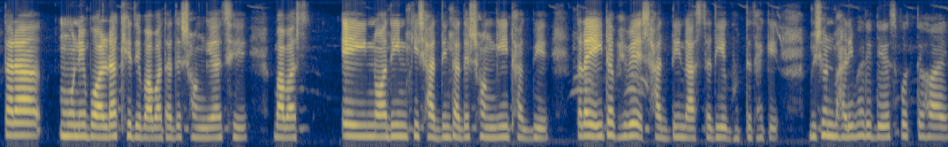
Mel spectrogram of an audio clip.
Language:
Bangla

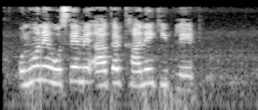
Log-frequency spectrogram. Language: Urdu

